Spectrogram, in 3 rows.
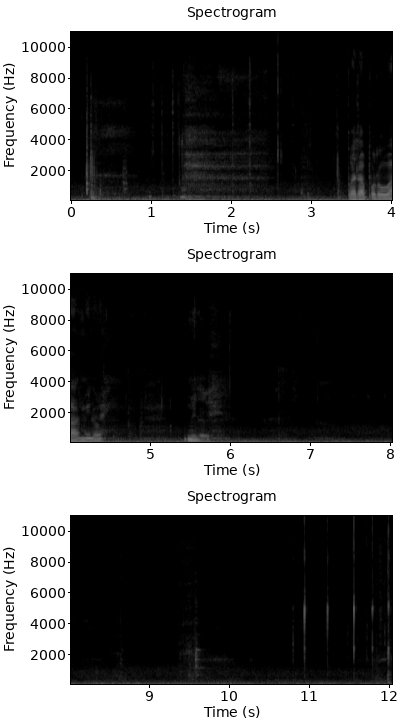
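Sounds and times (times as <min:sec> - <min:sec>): test leads clicking on battery: 0:10.8 - 0:12.0.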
